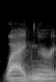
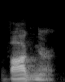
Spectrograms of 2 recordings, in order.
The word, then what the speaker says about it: Wagner: a wagner matinee because they don't realize it's richard wagner and he was german and it wasn't pronounced wagner it was pronounced wagner but he's he's purely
